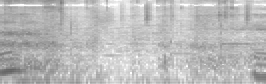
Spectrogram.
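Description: The metal zipper of a Louis Vuitton Palm Springs Mini backpack being pulled open around the bag's edge, a soft rasp with small clicks.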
